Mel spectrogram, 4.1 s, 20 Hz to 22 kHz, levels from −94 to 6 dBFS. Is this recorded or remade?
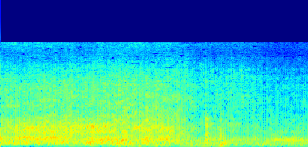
remade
